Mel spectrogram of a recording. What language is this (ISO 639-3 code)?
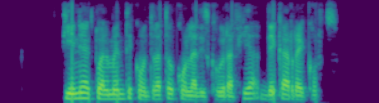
spa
